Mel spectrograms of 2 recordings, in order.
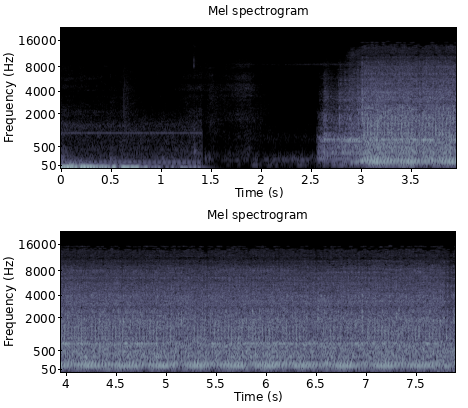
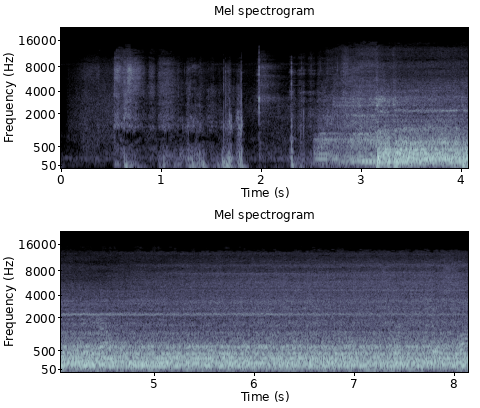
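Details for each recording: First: Torpedo heater with fuel nozzle ruled out by reconnecting the hose: motor spins up to a steady fan whir but no burner roar, heater does not fire; fault traced to the air pump rotor, which is then replaced. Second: Torpedo heater after rotor replacement and filter cleaning, previously starting then shutting off without firing: a few quiet clicks, then the burner lights into a steady even roar, no sputter or surging; normal running.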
